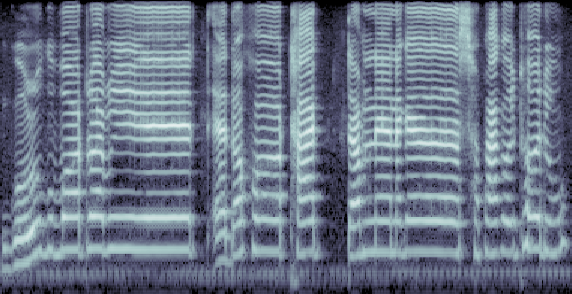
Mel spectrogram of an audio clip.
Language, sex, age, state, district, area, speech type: Assamese, female, 60+, Assam, Golaghat, rural, spontaneous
